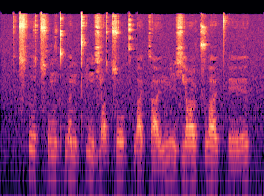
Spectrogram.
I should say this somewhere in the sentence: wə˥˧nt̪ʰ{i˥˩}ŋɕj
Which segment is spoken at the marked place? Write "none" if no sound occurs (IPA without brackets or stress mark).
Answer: i˥˩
